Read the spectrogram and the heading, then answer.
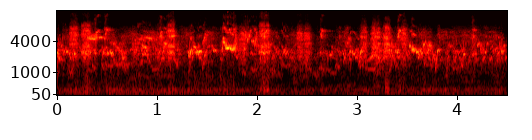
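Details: Pet budgies, August 14, 2024: loud continuous flock chatter of squeaks, whistles and scratchy warbles filling the whole stretch with small swells.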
